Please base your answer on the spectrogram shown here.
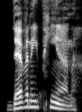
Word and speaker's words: Devanny Pinn: And I hope I say her name correctly, Devanny Pinn.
